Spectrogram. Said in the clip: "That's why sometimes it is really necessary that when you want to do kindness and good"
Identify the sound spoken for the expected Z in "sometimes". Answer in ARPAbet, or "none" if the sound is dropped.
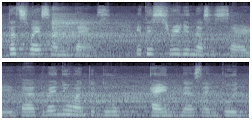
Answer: S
